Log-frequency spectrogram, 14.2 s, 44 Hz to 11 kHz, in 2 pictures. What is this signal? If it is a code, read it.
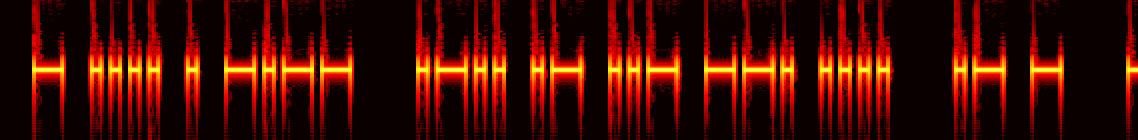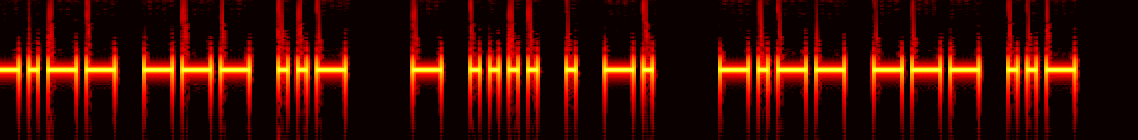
Morse code, heard as a keyed tone, about 20 wpm, 700 Hz. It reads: THEY LAUGH AT YOU THEN YOU
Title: Sentences with 8-Word Phrases - 20wpm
